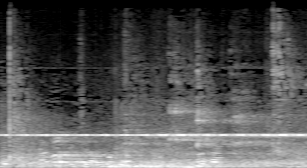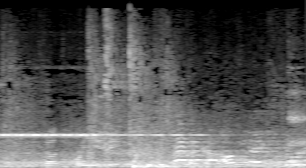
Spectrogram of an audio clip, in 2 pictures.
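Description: Voices in a large, echoing sports hall, with a steady high-pitched electronic tone under them that cuts off about five seconds in, and a few light clicks.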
